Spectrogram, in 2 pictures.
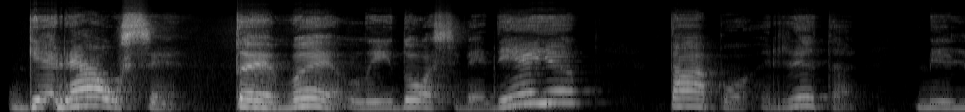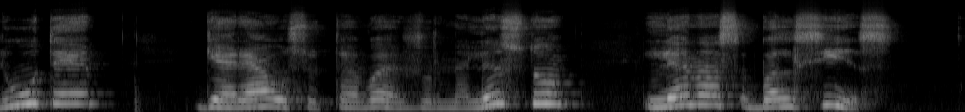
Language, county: Lithuanian, Vilnius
